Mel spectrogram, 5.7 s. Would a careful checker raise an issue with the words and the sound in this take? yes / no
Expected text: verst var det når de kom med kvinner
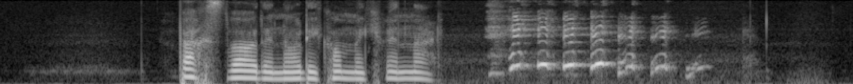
yes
